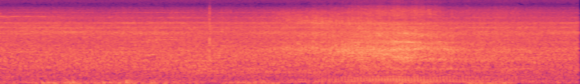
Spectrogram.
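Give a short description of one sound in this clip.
Cars drive past on a city street.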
